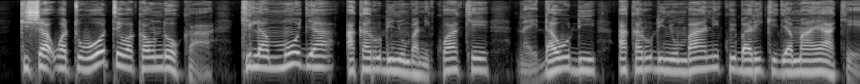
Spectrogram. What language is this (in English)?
Swahili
